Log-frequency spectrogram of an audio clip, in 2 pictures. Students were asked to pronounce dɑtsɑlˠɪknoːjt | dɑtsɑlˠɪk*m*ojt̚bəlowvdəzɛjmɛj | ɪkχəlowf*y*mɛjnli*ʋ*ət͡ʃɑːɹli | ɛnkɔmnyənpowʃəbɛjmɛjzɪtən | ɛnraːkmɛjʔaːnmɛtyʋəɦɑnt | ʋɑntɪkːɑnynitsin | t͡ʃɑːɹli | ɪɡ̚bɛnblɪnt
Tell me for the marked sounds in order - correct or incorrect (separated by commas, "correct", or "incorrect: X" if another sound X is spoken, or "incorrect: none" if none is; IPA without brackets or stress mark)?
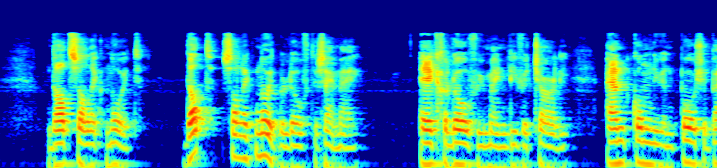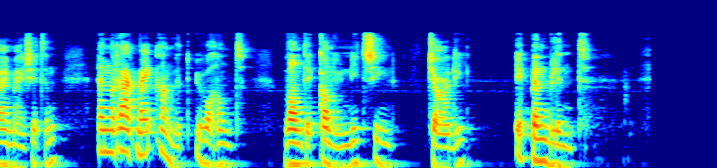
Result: incorrect: n, correct, incorrect: v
